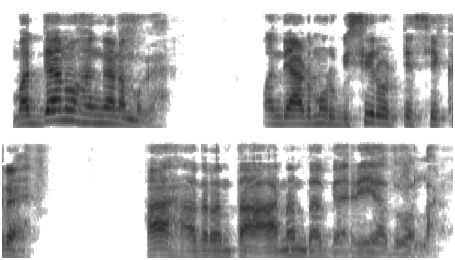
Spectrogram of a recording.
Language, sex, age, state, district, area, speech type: Kannada, male, 30-45, Karnataka, Dharwad, rural, spontaneous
